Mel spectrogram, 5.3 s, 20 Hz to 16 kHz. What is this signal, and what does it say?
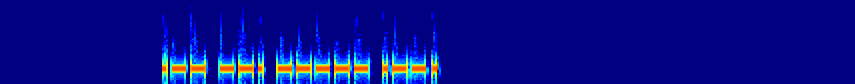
Morse code, heard as a keyed tone, about 40 wpm, 700 Hz. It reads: WG0P
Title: USA Call Signs - 4 Characters - Repeated 3x - 40wpm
